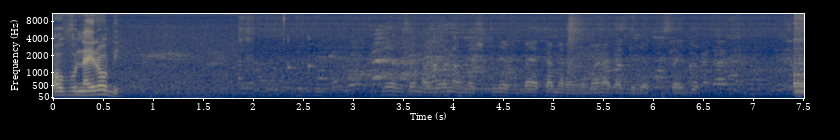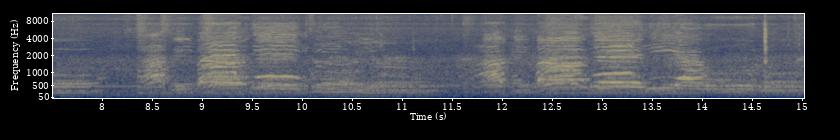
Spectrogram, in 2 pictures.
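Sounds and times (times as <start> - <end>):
group of voices singing: 7.4 - 15.0.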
